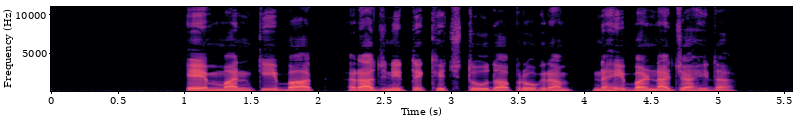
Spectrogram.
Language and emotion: Punjabi, neutral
